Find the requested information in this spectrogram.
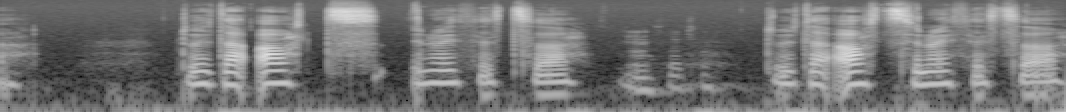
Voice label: "ots", Welsh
